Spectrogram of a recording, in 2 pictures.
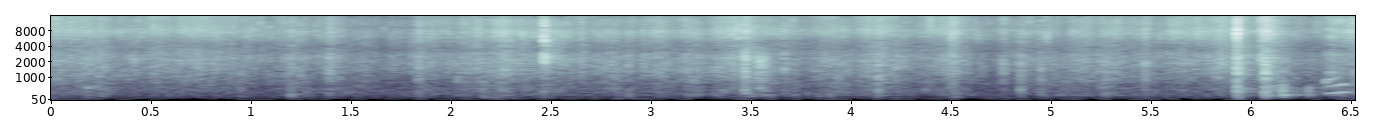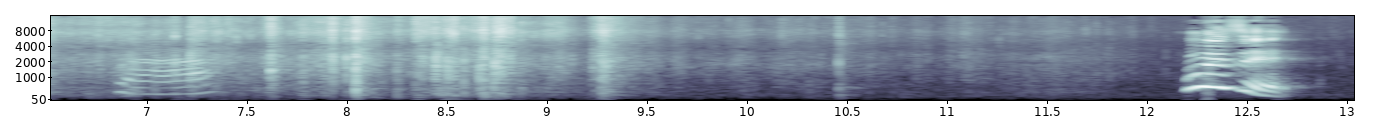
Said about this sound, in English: Here, rip the tape off.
